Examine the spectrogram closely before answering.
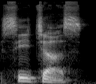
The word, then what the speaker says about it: сейчас: For example, here we have the word сейчас. Сейчас, it means now. Here, the letter A is unstressed, so it's pronounced like E.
